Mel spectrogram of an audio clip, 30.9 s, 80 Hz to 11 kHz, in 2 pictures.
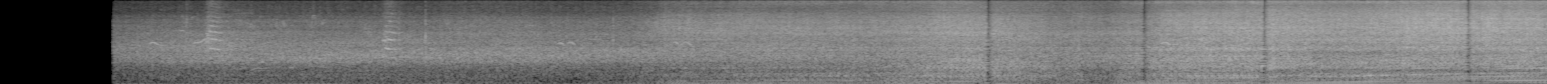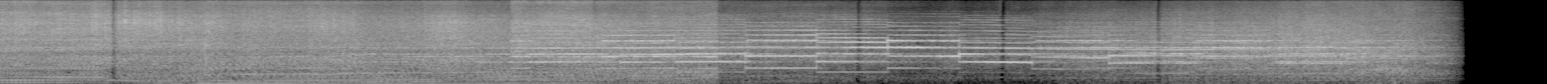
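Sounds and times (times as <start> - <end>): fire engine diesel engine: 6.0 - 30.1
low two-tone siren: 17.5 - 30.1
higher-pitched two-tone siren: 18.4 - 30.1.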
